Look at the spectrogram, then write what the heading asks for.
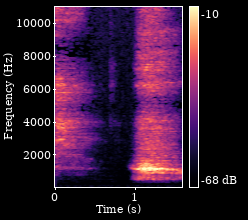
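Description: A forceful exhale during an abdominal exercise, a short breathy rush of air following a fainter breath and a brief pause, close and alone with no talk.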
